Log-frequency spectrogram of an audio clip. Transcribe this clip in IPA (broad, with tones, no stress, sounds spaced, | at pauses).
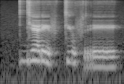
dʲ æ˥ ɾ e˧ f tʲ o˥˩ f r e˧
